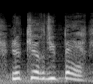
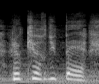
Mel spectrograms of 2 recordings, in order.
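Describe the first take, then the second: No difference in how they are said.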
